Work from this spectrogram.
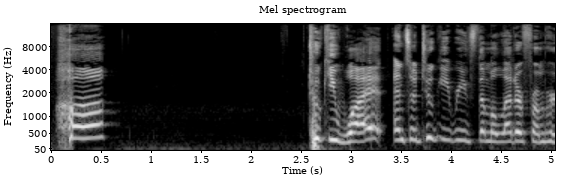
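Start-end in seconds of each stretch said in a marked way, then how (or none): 0.0-3.3 high, loud, baffled outburst; stunned double take; shocked disbelief. Acted. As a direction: blurt it out in high-pitched shock. Shocked reaction after long silence.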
